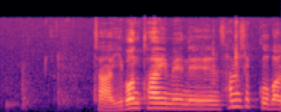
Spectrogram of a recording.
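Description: A young man speaks clearly into a microphone, as if lecturing.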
